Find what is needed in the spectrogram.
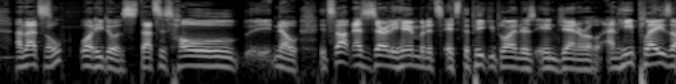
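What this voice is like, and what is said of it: Usual voice. Nothing is said of it.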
